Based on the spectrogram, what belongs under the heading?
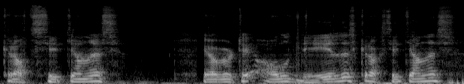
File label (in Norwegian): krakksitjandes, Numedalsmål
